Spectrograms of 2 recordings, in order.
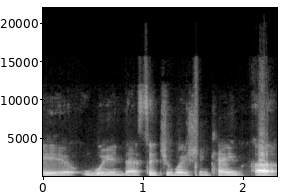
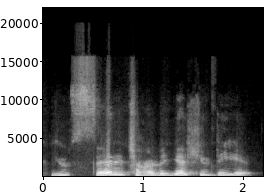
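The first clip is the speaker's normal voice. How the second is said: insistent accusation; 7 semitones higher than usual. Retold or imitated. Georgia insisting Charlie said it, mock heated. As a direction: push the accusation up high.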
